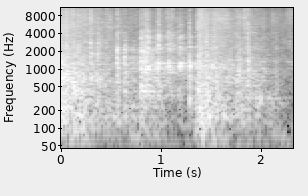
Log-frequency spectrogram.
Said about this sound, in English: And as you're pulling yourself up, there is a crash below you as you hear the garbage truck land and just...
